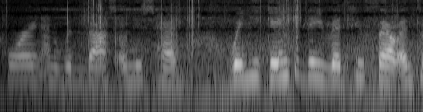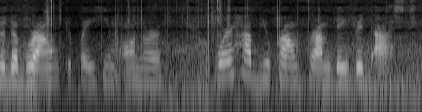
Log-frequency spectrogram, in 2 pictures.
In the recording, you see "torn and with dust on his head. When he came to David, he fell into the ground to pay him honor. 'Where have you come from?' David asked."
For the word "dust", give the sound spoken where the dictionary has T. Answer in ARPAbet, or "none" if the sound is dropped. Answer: none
